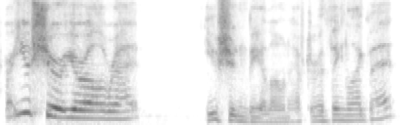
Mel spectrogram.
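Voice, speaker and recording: A man's voice: on the high side, sing-song, moderate pace, no room sound, clean studio sound. A man playing an anxious, caring father in his fifties in a screenplay table read. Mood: worried, caring.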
